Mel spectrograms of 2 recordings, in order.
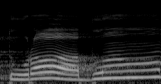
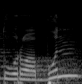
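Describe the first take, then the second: First: The final n is blurred with a nasal hum. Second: The final n is sounded fully and clearly. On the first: The speaker calls it right. "tapi turabun, mau bilang fa ... samar-samar sambil ada dengungannya" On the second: The speaker calls it wrong. "bukan turabun"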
